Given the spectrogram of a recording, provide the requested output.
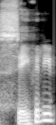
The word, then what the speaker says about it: safety: fence a safety fence the word is pronounced safety it comes from the word safe and in the word safe the E is silent so when I change it to the word safety the E stays silent and we use a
